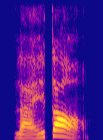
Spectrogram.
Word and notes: 来到: lái dào

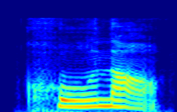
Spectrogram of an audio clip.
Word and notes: 苦恼: kǔ nǎo

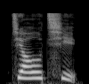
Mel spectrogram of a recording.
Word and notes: 娇气: jiāo qì

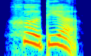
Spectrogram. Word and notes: 贺电: hè diàn

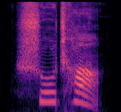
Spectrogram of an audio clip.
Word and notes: 舒畅: shū chàng

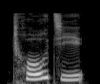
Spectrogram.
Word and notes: 筹集: chóu jí

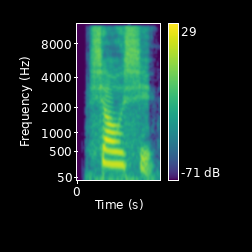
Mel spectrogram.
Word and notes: 消息: xiāo xi

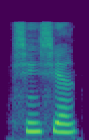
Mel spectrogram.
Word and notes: 新鲜: xīn xiān

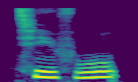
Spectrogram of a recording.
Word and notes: 起伏: qǐ fú

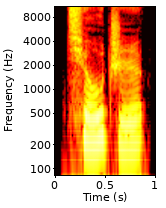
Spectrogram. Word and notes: 求职: qiú zhí

